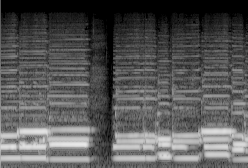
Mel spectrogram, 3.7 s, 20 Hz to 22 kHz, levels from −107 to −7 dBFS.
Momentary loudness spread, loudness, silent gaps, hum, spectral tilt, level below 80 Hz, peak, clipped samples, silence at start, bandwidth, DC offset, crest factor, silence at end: 9 LU; -23 LUFS; none; none; -4.5 dB/octave; -70 dBFS; -10 dBFS; under 0.1%; 0 s; 9.8 kHz; under 0.1%; 12 dB; 0 s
